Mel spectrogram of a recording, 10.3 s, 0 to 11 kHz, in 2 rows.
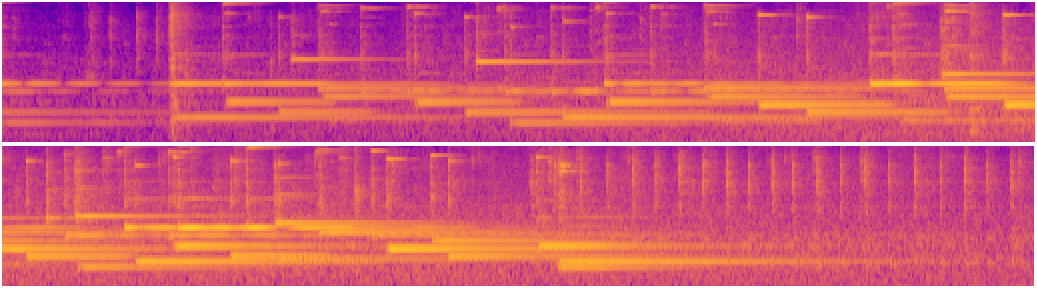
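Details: Regula 25 cuckoo clock after repair: music box triggered by the release lever after the cuckoo, clear plucked comb notes play an even tune over the steady tick; working properly.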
